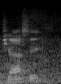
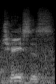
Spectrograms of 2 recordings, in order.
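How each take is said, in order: First: It sounds like shassy, with a soft first sound. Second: It sounds like the word chases. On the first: This is how the word is actually said. The speaker calls it right. "instead of chassis" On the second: This is how the speaker thought it was said as a child. The speaker calls it wrong. "I thought it was uh, chases"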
